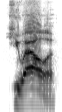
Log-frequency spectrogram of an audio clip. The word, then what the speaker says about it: Puyallup: It's not spelled Puyallup. It's pronounced Puyallup. – Right. – It's spelled Puyallup. – Puyallup. – P-U-Y-A-L-L-U-P.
